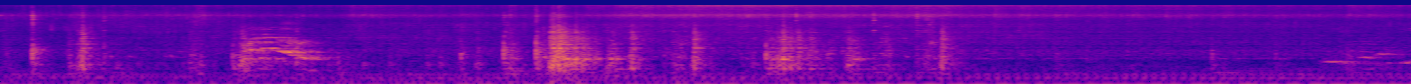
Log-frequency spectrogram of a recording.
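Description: Chopped tomato, garlic and onion sizzling in hot oil in a metal kadai, stirred with a metal spatula that scrapes and clicks against the pan again and again; the loudest scrape comes a little past five seconds in.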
